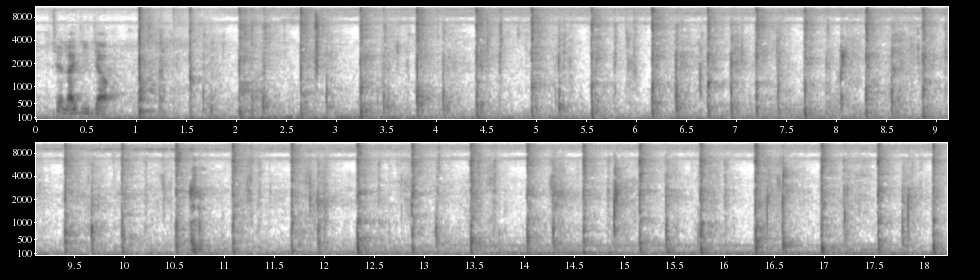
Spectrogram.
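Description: A football thumps against a foot in a steady rhythm.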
